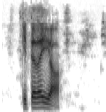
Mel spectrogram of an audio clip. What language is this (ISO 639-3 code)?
glg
